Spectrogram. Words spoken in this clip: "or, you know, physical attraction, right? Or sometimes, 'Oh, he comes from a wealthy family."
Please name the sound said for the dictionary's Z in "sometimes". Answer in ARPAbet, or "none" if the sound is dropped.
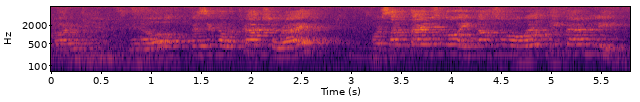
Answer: S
